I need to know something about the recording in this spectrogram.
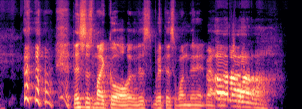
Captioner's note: chuckles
